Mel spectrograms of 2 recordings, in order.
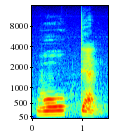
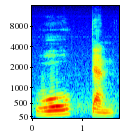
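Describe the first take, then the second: The two takes are said the same way.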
